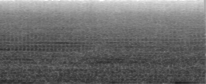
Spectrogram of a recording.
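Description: Steady street traffic noise with a low engine hum, no distinct events.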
